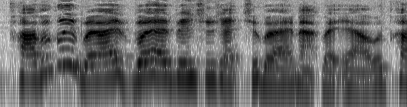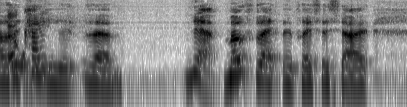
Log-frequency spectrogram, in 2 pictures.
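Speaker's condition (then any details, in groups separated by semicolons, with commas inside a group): Tongue cancer, partial glossectomy, forearm graft; over half tongue removed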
